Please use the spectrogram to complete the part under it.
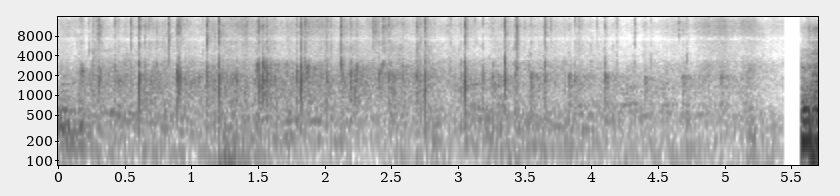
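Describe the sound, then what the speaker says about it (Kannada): A hall audience applauds steadily for several seconds at a felicitation honouring Ilaiyaraaja as a wooden carving of the Kollur Mookambika goddess is presented, ending in a brief pause before a louder burst. "ಜೋರಾದ ಚಪ್ಪಾಳೆ ಬರಬೇಕು"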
